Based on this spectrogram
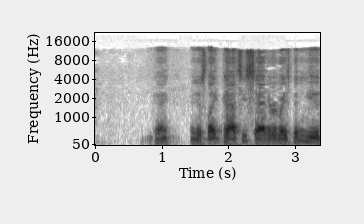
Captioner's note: voiceover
